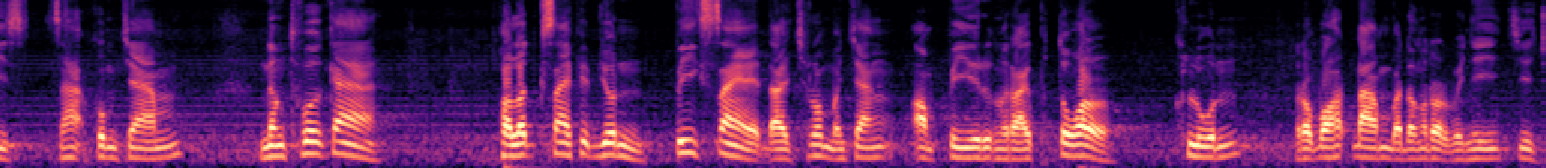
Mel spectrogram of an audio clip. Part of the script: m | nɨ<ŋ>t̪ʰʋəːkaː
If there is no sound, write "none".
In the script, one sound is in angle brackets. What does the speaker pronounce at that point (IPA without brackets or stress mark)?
ŋ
